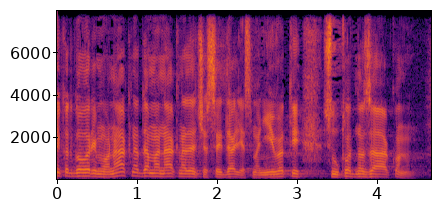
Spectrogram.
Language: Croatian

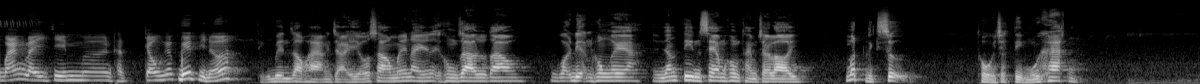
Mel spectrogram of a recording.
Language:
Vietnamese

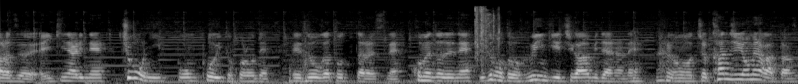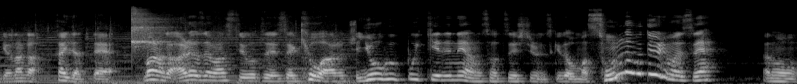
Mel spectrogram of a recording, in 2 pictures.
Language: Japanese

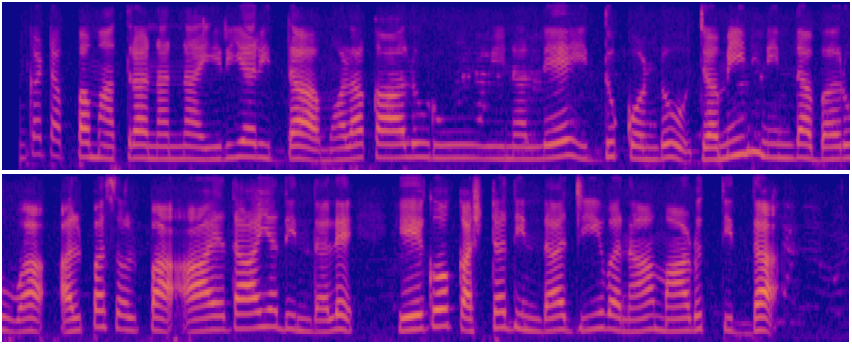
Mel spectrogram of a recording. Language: Kannada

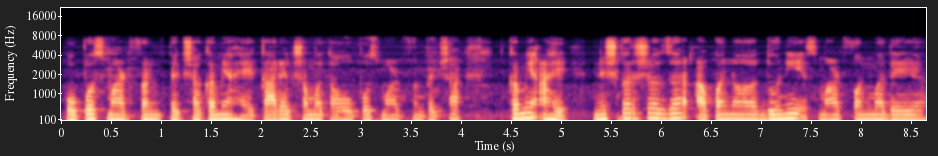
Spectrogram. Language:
Marathi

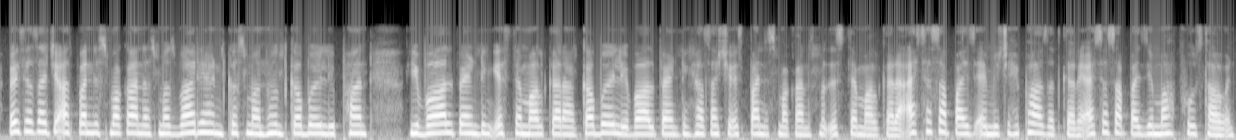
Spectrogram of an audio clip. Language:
Kashmiri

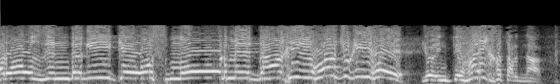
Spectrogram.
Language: Urdu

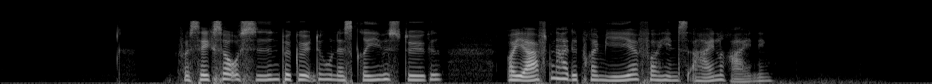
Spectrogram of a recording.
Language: Danish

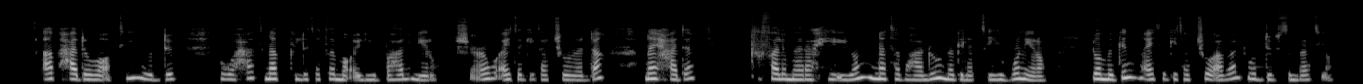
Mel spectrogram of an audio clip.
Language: Tigrinya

